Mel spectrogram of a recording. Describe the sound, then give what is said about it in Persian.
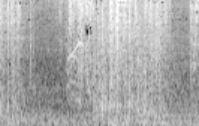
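Dense gunfire near a factory: a steady, unbroken volley of many overlapping shots, loud and harsh throughout. “چی شده؟ چه خبره؟ تیر اندازی رو مگه نمیشنویم؟”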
